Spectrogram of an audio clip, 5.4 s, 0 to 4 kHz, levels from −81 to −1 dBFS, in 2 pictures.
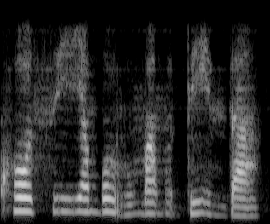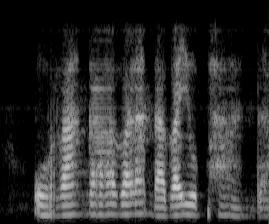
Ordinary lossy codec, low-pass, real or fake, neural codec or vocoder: none; 3.6 kHz; fake; vocoder, 22.05 kHz, 80 mel bands, HiFi-GAN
